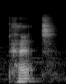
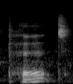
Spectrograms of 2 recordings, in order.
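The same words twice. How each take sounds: First: "pet" with a short E, no R; English "pet", short E and clear T; short vowel. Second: "pert" with a long ER vowel, R silent; English "pert", long vowel, R not pronounced; R-changed vowel. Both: Shown as a demonstration. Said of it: "changes the vowel sound".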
